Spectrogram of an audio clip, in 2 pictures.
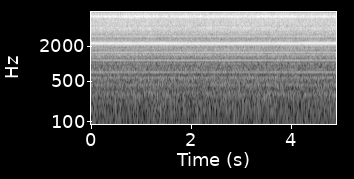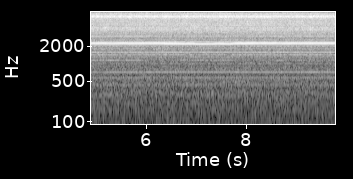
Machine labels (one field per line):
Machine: pump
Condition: normal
